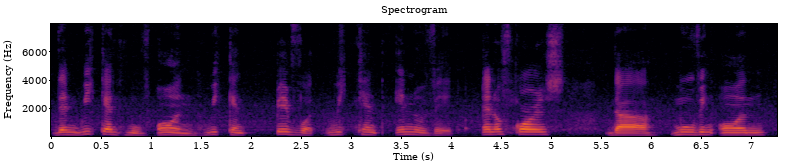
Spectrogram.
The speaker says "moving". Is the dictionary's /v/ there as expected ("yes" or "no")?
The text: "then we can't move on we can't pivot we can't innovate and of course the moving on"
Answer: yes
